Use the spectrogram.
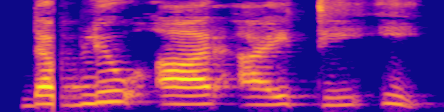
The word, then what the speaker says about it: write: When W comes before R, it usually becomes silent. For example, right. W R I T E. We will not pronounce this at right. We'll pronounce this as write. Write your name or wrist.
